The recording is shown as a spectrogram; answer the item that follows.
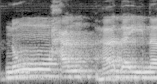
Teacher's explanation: یہاں تنوین کے بعد حرف حلقی میں سے ہا تو یہاں غنہ نہیں کریں گے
